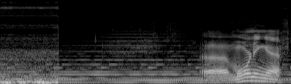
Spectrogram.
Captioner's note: birds chirping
